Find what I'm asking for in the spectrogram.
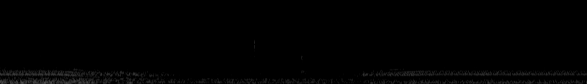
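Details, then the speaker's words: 2012 Chevy Equinox new HVAC blower motor tested at every speed before the cover goes back on; smooth, even whirr changing between fan speeds with no rattle, clicking or squeal. It comes on fast and sounds healthy. "so oh that is much better you hear how fast that came on"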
